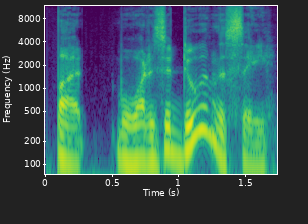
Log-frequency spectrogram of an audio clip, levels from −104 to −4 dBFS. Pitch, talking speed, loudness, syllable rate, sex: 135 Hz, 275 wpm, -18 LUFS, 5.9 syllables/s, male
